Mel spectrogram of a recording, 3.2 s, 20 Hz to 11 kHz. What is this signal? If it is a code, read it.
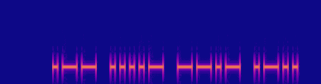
Morse code, heard as a keyed tone, about 25 wpm, 700 Hz. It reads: W4QL
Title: USA Call Signs - 4 Characters - 3x Character Spacing - 25wpm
